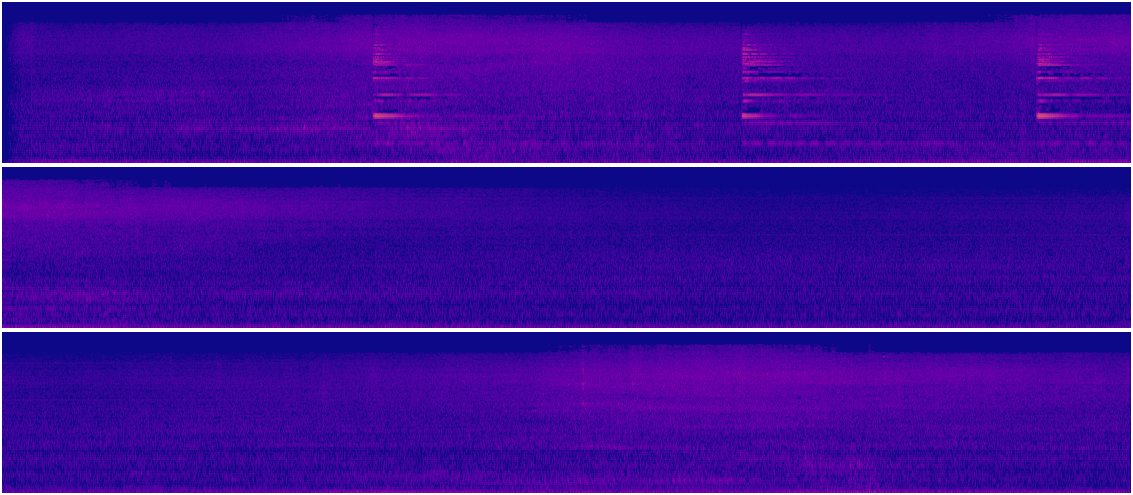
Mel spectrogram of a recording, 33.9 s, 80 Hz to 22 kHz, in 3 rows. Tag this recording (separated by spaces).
3pm church-bells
